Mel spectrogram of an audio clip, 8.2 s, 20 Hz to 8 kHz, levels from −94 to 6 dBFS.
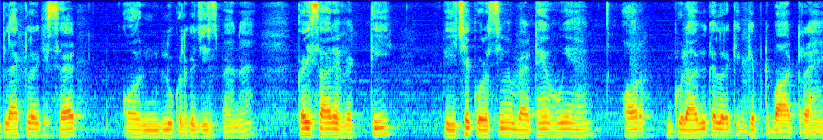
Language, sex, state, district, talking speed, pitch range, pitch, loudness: Hindi, male, Madhya Pradesh, Katni, 195 wpm, 120-130 Hz, 125 Hz, -17 LUFS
